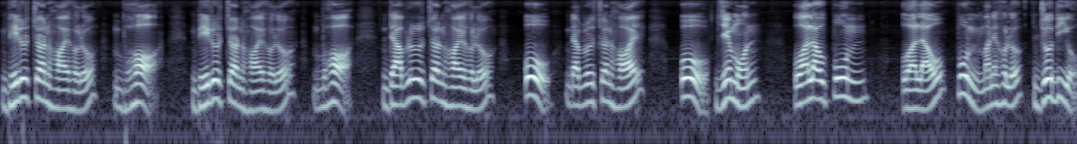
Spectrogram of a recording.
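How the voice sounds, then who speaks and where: Male tutor, somewhat high, smooth voice, patient drilling delivery, dry close mic. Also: a little mellow, dry recording. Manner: says each letter and word twice, measured. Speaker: language teacher. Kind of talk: slow repetitive language lesson.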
